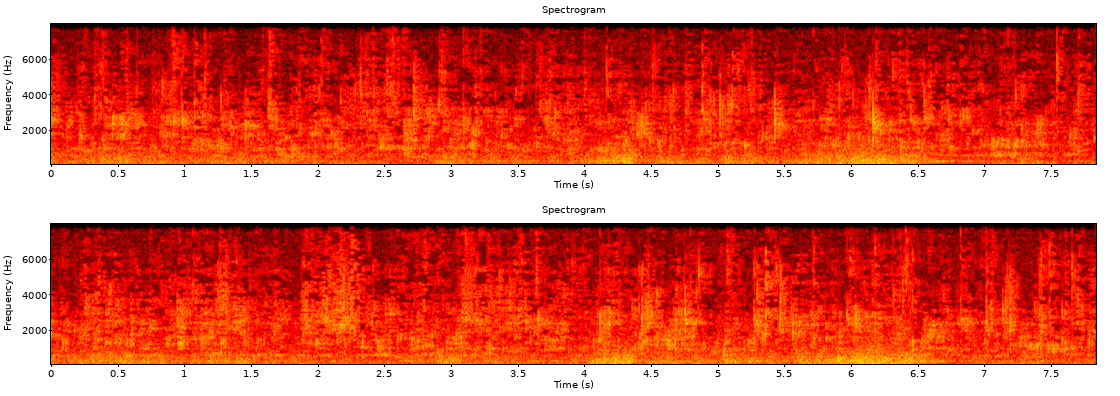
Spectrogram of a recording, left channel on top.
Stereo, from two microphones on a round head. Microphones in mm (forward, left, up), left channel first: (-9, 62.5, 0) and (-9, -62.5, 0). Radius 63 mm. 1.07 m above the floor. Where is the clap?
I don't hear a clap.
